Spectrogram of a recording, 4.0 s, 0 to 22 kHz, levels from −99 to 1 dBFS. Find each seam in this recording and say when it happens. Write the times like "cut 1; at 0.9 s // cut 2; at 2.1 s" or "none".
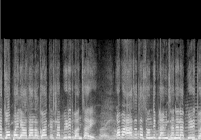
none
